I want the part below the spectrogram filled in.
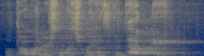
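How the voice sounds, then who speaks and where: A woman's voice: high-pitched, flat delivery, moderate pace, darkish tone, lightly acted. A young woman playing a devoted young bride in a stage play. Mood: happy, coaxing. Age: young adult. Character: devoted young bride, playful, then alarmed. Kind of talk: school stage play acting. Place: indoor theatre stage. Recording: echoey theatre stage, distant mic.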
